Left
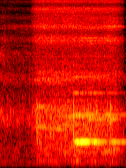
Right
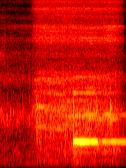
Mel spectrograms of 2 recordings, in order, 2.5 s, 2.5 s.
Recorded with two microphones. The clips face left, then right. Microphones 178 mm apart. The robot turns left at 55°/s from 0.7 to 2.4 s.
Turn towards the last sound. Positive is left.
turn(degrees=-160)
